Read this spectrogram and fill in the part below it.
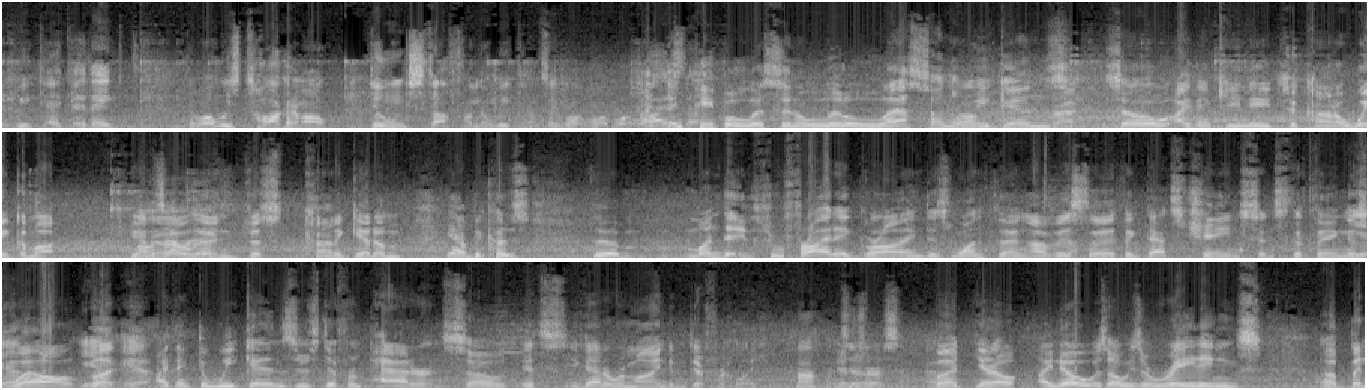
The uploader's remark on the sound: walk and talk in Boston's Back Bay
